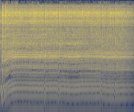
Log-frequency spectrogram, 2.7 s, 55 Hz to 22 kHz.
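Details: WICK 375 pump two-stroke engine after priming, first ignition and opening the choke: high, even buzz holding a steady pitch without misses or surging, then winding down; normal running.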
